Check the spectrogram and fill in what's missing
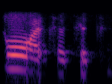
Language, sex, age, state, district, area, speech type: Bengali, female, 45-60, West Bengal, Bankura, urban, conversation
